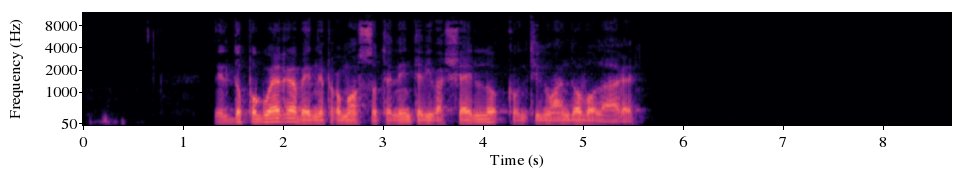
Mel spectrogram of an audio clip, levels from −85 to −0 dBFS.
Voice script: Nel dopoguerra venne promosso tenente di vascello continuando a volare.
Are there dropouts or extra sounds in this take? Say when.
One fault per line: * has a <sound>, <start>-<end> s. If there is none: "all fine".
all fine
